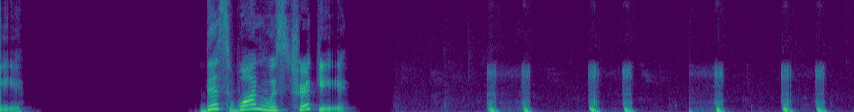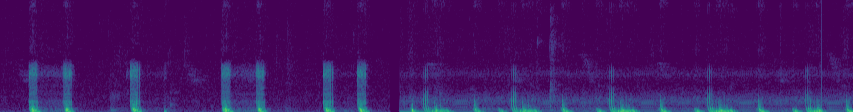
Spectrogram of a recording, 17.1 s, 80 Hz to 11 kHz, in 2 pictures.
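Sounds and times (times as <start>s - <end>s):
heartbeat lub-dub thuds: 4.9s - 10.2s, 10.8s - 17.0s.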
